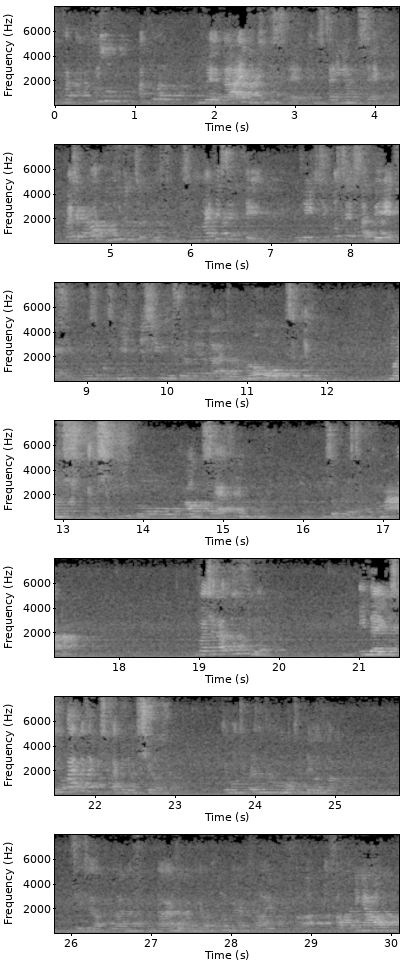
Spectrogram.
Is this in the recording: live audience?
yes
